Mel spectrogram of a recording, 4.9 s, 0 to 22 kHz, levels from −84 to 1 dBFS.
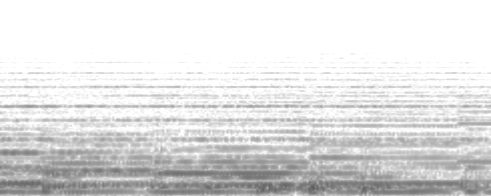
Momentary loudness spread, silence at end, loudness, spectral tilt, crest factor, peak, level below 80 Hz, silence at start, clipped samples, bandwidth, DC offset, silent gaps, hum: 6 LU; 0 s; -39 LUFS; -8 dB/octave; 16 dB; -22 dBFS; -62 dBFS; 0 s; under 0.1%; 12.5 kHz; under 0.1%; none; none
